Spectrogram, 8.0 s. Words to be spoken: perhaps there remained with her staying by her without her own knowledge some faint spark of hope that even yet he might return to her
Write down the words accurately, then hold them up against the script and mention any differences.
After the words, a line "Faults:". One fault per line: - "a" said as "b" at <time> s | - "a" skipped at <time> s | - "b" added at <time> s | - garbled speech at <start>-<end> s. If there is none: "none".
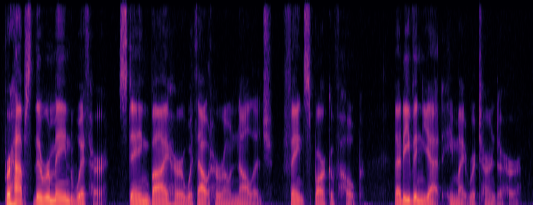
perhaps there remained with her staying by her without her own knowledge faint spark of hope that even yet he might return to her
Faults:
- "some" skipped at 4.1 s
